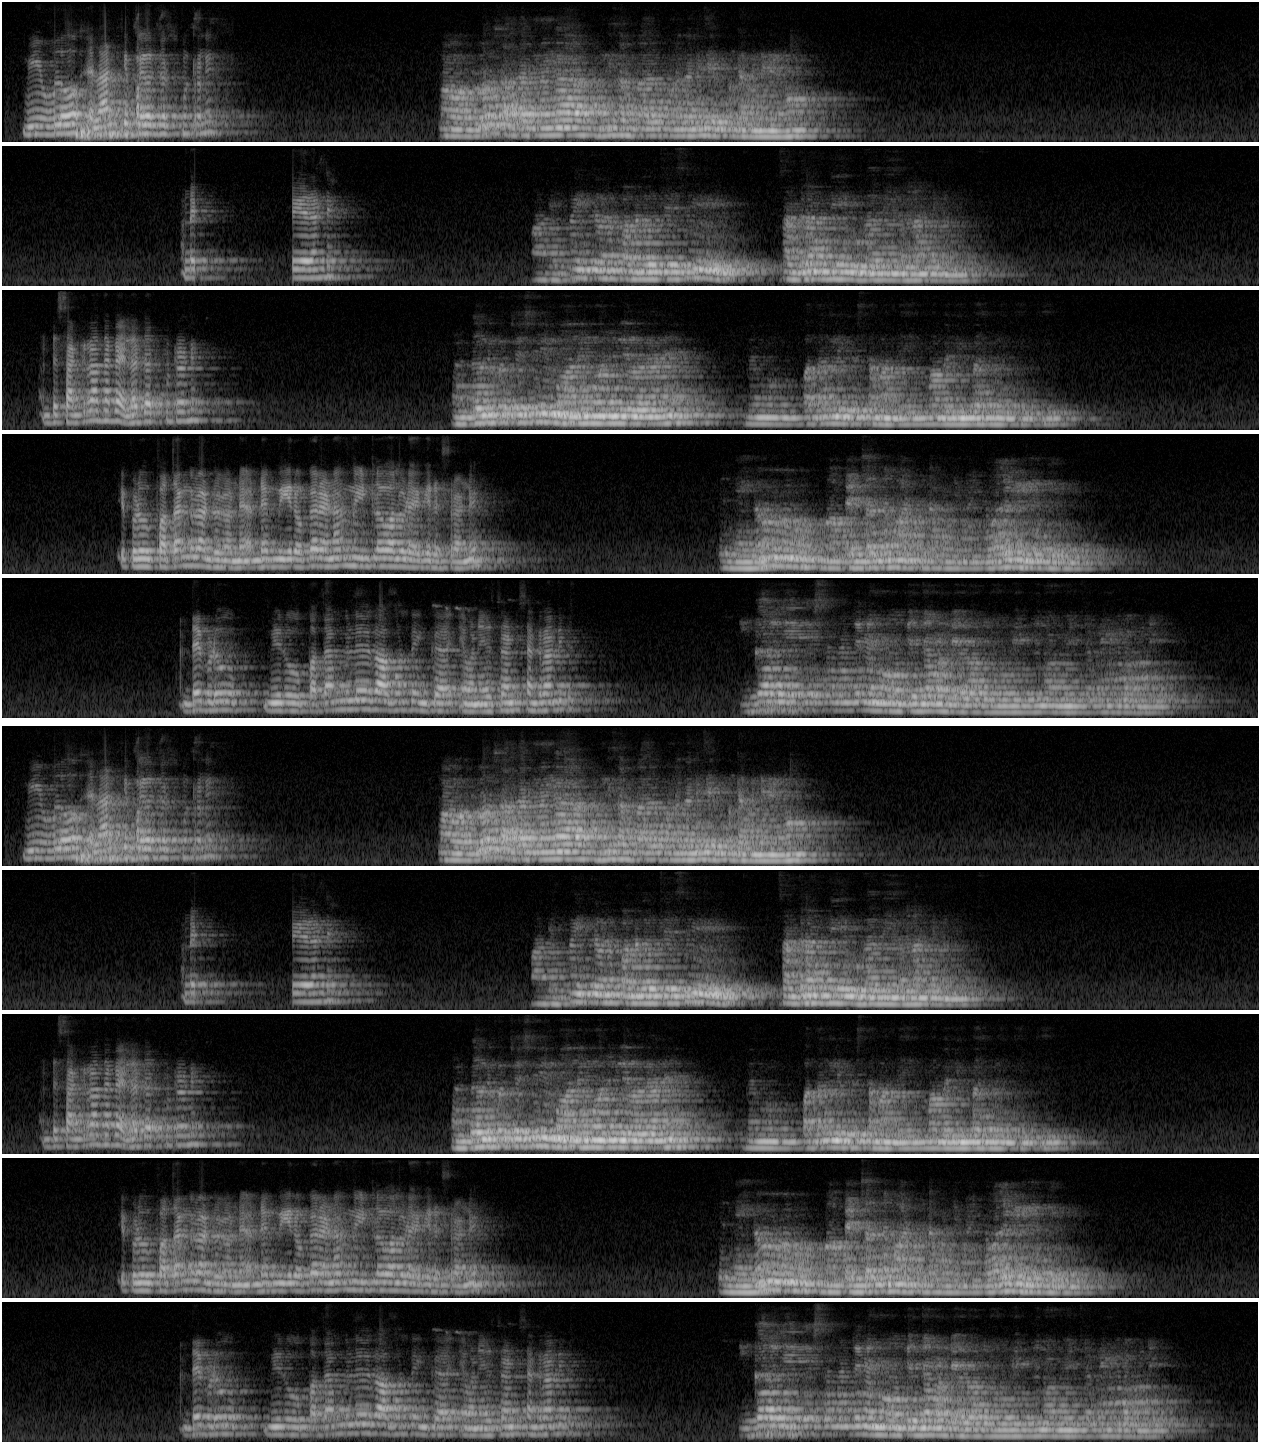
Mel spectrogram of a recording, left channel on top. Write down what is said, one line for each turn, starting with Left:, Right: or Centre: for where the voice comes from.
Left: మీ ఊల్లో ఎలాంటి పండగలు జరుపుకుంటరండి
Right: మా ఊర్లో సాధారణంగా అన్ని సంప్రదాయాల పండుగలన్నీ జరుపుకుంటమండి మేము
Left: అంటే ఏదండి
Right: మాకు ఎక్కువ ఇష్టమైన పండుగ వచ్చేసి సంక్రాంతి ఉగాది అలాంటివండి
Left: అంటే సంక్రాంతి అంటే ఎలా జరుపుకుంటరండి
Right: సంక్రాంతికి వచ్చేసి మార్నింగ్ మార్నింగ్ లేవగానే మేము పతంగలు ఎగరేస్తామండి మా బిల్డింగ్ పైకి ఎక్కి
Left: ఇప్పుడు పతంగలు అంటురండి అంటే మీరు ఒకరేనా మీ ఇంట్లో వాళ్ళు కూడా ఎగరేస్తరండి
Right: టే నేను మా ఫ్రెండ్స్ అందరం ఆడుకుంటామండి మా ఇంట్లో వాళ్ళేమి ఎగరేయరులేండి
Left: అంటే ఇప్పుడు మీరు పతంగులే కాకుండా ఇంకా ఏమైనా చేస్తారండి సంక్రాంతికి
Right: ఇంకా ఆ రోజు ఏం చేస్తామంటే మేము తింటామండి ఆ రోజు వెజ్ నాన్ వెజ్ అన్ని తింటామండి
